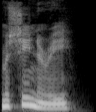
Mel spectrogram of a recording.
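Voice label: "machinery", British English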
